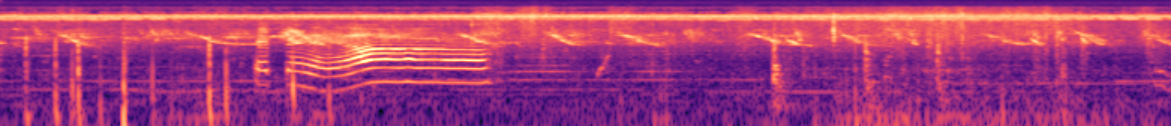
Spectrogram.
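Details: Sheep bleating with its young: one wavering, nasal bleat lasting over a second, dipping and then rising in pitch, with shorter harmonic calls after it, over background music and scattered knocks.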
